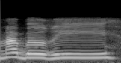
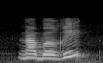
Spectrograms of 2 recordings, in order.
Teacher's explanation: Kalau di kolon dibacanya dengan panjang nabaghi. Tapi kalau di riwayat Hafiz yang sering kita baca itu nabaghi tanpa ya, pendek ya, ri-nya pendek.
